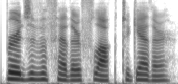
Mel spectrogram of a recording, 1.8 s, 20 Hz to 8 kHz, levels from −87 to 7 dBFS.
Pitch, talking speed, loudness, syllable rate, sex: 185 Hz, 200 wpm, -18 LUFS, 5.4 syllables/s, female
